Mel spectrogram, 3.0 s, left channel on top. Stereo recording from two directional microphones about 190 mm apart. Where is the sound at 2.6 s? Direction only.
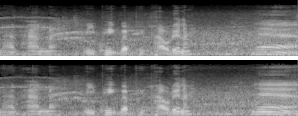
35° right (ahead or behind).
